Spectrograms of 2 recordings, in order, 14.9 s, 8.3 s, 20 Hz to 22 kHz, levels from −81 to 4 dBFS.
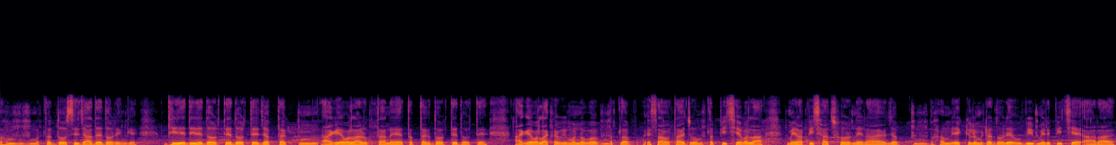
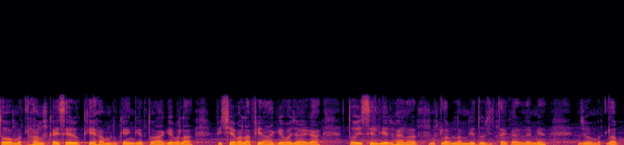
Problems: constant background noise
